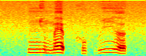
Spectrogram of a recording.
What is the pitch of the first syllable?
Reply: falling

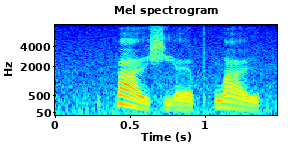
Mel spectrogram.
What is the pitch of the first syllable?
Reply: falling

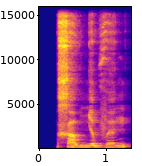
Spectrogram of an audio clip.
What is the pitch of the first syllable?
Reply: low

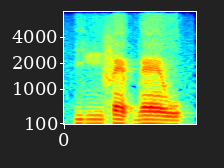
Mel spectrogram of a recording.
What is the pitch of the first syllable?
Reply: low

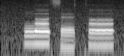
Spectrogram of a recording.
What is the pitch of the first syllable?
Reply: high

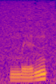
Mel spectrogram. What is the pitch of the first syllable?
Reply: rising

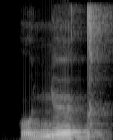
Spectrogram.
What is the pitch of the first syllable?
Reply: low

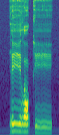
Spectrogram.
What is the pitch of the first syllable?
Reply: high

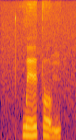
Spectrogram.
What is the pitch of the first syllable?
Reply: rising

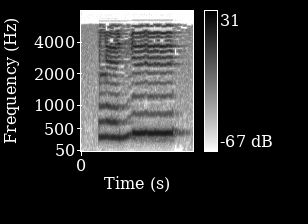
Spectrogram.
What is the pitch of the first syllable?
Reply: low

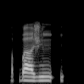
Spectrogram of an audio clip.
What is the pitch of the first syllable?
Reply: low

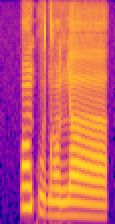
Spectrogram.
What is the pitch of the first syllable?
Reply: high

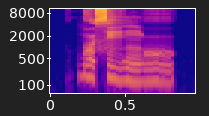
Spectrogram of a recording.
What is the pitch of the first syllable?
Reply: high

